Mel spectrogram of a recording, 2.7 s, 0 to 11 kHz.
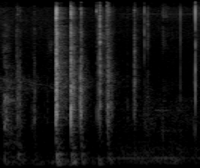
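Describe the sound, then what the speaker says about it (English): Plastic interior panel on a Ford XR6 being pressed back into place, a quick run of faint, close clicks and taps, sharpest in the first second. "So now I'm just going to click this panel back into its spot, just like that."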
